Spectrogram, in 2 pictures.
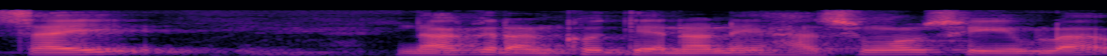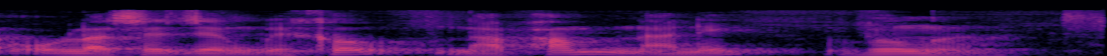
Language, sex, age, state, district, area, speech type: Bodo, male, 60+, Assam, Udalguri, urban, spontaneous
